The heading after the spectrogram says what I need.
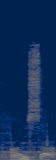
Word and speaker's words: Eissa: Religion was very important to the couple, and they named their baby son Eissa, pronounced Eissa, which is the Arabic name for Jesus.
